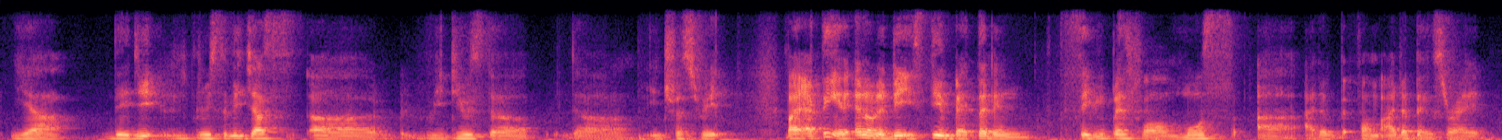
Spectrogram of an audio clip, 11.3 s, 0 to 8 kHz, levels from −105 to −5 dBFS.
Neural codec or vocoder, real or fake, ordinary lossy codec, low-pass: codec, 16 kHz, 6 kbps, DAC; fake; none; 7.2 kHz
